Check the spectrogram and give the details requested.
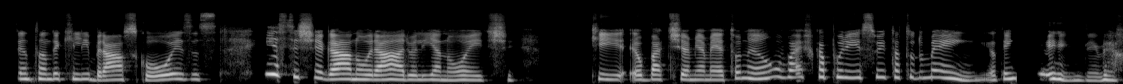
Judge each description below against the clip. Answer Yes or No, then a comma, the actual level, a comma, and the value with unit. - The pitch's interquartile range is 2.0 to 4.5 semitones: No, average, 5.1 semitones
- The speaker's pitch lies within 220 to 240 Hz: Yes, high, 235 Hz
